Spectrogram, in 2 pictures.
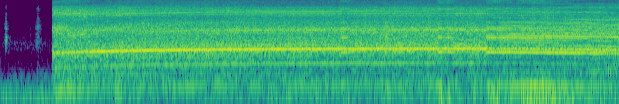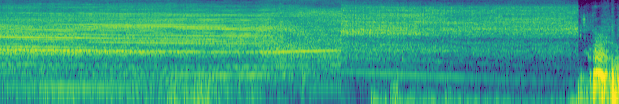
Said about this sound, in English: We need to drill out a little spot for this wire.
